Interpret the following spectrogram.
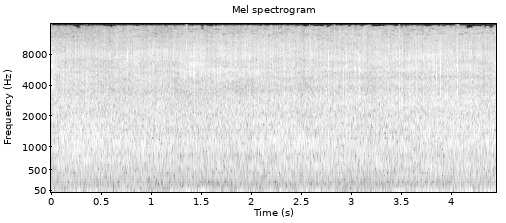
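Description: Steady rushing noise of studded bicycle tyres rolling on a wet road, with wind on the microphone adding an uneven low rumble.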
